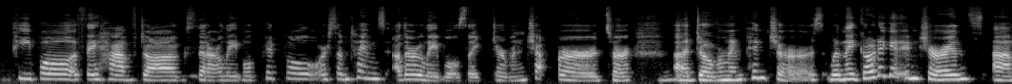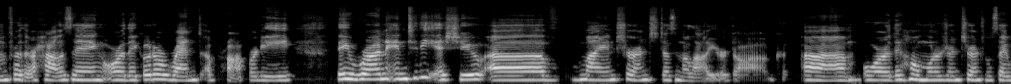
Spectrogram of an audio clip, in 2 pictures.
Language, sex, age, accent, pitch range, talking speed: English, female, 20-39, American, 200-240 Hz, 165 wpm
